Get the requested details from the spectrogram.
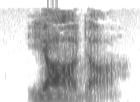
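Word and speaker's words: Yadah (ידע): The original Hebrew word in the Bible is pronounced Yadah.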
